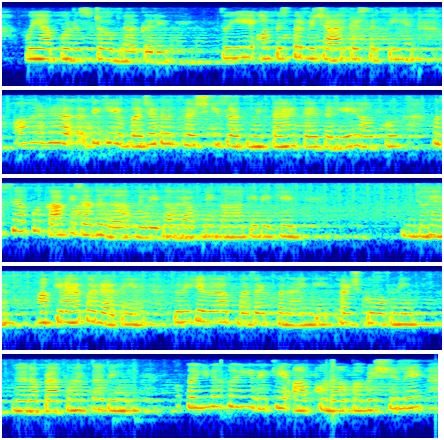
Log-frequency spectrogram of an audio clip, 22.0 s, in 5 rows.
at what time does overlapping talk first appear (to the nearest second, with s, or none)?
none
